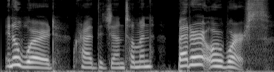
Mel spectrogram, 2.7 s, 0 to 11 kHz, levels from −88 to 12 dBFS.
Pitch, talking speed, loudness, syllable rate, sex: 245 Hz, 195 wpm, -17 LUFS, 5.5 syllables/s, female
